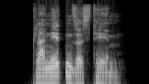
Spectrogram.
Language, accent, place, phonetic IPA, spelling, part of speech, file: German, Germany, Berlin, [plaˈneːtn̩zʏsˌteːm], Planetensystem, noun, De-Planetensystem.ogg
- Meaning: planetary system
